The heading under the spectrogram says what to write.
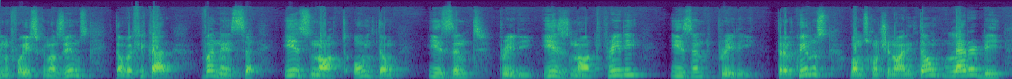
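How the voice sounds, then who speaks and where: A Brazilian man with Portuguese as his first language, teaching an English lesson and patiently repeating each phrase slowly so students can drill it. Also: on the high side, darkish tone. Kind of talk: classroom lesson explaining exercises.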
